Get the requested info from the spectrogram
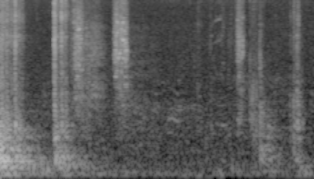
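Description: A loud knock against the play structure's perforated metal steps, fading quickly, followed by a few lighter knocks and clatters about half a second apart.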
